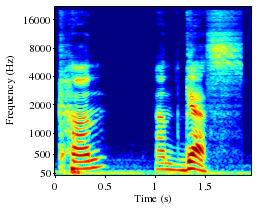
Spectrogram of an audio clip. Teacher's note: K is unvoiced and fortis, that is produced without vibration in the vocal cords and produced with more force than g. It is fortis because it's produced as strong articulation or with force. · using back of the tongue against the soft palate then suddenly release the air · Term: plosives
